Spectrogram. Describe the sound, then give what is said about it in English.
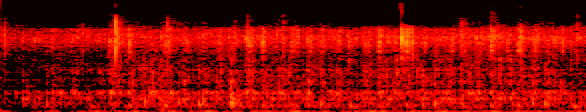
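A homemade electric pump is switched on and runs with a steady, low mechanical hum. The drone holds an even level throughout, with no voices. “Inject it? No, pump it. I built this pump especially for it.”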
